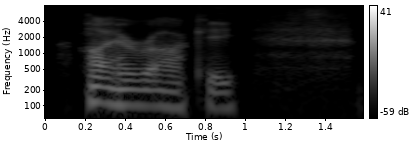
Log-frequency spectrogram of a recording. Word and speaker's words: hierarchy: So, it's got this ary bit on the end. So, just as in democracy, you might say. Is that right? No, it's different, isn't it? Hierarchy. Democracy. No, not democracy, but hierarchy.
